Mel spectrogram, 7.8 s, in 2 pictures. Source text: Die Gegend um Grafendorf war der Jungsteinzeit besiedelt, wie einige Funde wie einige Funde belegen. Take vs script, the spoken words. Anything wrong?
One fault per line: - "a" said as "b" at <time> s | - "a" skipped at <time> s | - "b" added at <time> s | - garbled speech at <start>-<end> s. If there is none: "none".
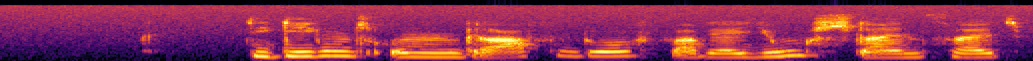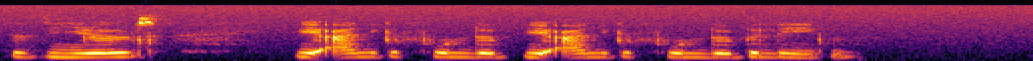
none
